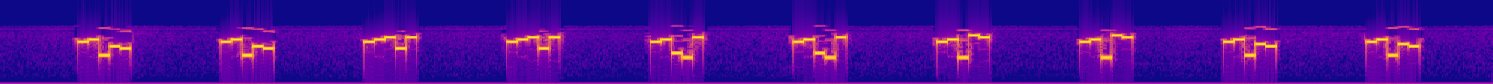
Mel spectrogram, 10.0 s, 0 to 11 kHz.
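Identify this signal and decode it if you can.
Five-tone selective call (ZVEI), heard as quick runs of five tones, tones of about 70 ms. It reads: 89265 89265 89050 89050 89310 89310 89110 89110 89276 89276
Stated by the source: ZVEI five-tone selective call received by SDR, fire brigade Feuerwehr Orlamünde.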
